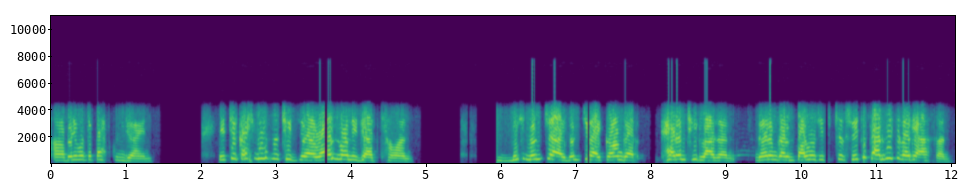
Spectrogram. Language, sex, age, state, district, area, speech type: Kashmiri, female, 18-30, Jammu and Kashmir, Baramulla, rural, conversation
